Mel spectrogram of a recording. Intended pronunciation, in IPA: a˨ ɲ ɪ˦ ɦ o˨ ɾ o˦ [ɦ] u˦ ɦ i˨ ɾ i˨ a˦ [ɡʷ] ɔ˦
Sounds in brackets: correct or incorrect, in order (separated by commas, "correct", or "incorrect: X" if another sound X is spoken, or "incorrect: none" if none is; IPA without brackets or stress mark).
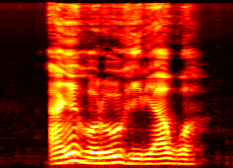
incorrect: none, correct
